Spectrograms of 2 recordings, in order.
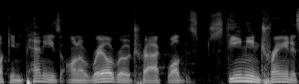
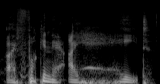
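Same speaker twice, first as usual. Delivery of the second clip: ordinary talk, nothing marked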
